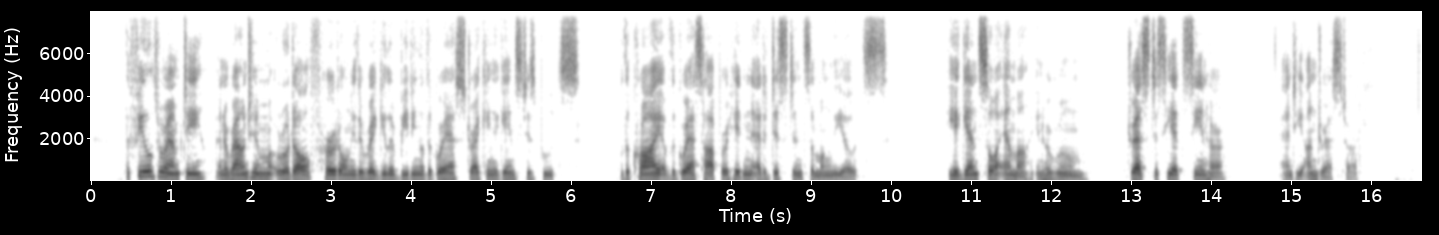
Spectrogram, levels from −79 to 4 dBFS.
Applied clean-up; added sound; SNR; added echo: none; none; none; none.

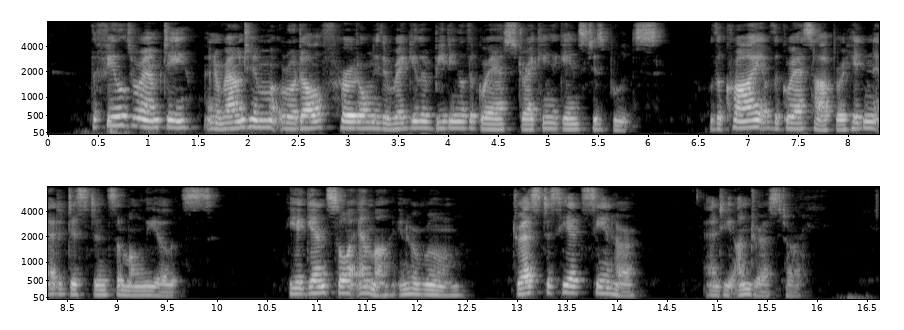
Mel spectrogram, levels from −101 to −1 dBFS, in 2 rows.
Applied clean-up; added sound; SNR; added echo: none; none; none; reverberation time 0.2 s.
